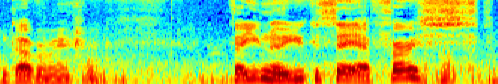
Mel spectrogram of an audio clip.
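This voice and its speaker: A man speaks at a moderate pace and a fairly high pitch over noticeable background noise. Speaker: vlogger. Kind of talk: walking vlog monologue. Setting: outdoors, walking in the street.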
